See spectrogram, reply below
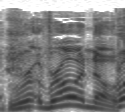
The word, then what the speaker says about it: Roanoke: Roanoke.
